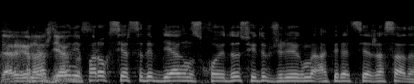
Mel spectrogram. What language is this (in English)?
Kazakh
